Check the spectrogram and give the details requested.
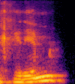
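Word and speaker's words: חרם: En hebreo es la 2764, se pronuncia Jerem y significa objeto maldito, destinado a destrucción.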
